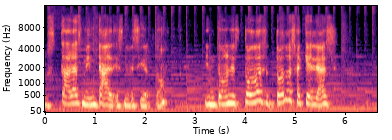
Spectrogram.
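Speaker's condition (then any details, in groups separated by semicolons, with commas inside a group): Cerebral palsy from birth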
